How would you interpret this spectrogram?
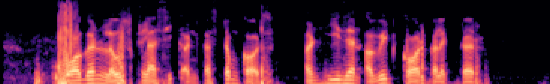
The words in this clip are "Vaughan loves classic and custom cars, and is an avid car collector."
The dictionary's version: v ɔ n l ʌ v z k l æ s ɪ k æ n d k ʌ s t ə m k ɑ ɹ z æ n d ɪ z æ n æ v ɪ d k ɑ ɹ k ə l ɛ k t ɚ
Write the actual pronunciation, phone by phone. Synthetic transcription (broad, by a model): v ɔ n l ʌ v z k l æ s ɪ k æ n d k ʌ s t ə m k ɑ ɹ s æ n d ɪ z æ n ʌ v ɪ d k ɑ ɹ k ə l ɛ k t ɚ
